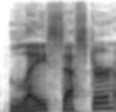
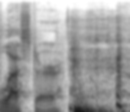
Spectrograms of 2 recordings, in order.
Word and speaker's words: Leicester: um it looks like leester I guess it's l e i c s t r oh Lister yeah but it's pronounced Lester about on that much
